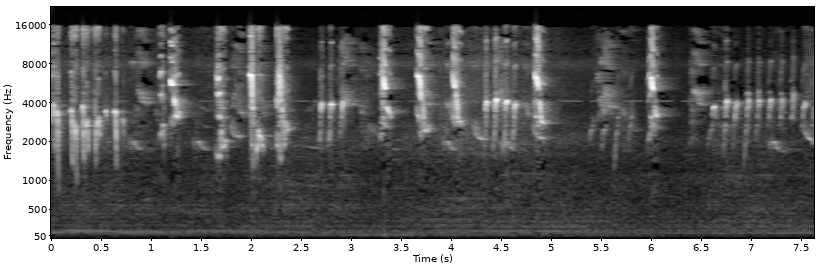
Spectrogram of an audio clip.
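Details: Greater green leafbird in full kecial kombo song with long rolls, said to respond instantly to any kecial kombo; a dense, continuous stream of rapid high chirps, ticks and steep downslurred whistles with hardly a pause, over a faint low hum.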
